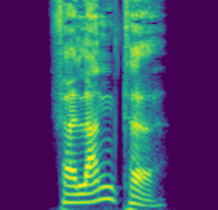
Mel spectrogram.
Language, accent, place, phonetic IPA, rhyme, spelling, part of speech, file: German, Germany, Berlin, [fɛɐ̯ˈlaŋtə], -aŋtə, verlangte, adjective / verb, De-verlangte.ogg
- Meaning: inflection of verlangen: 1. first/third-person singular preterite 2. first/third-person singular subjunctive II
